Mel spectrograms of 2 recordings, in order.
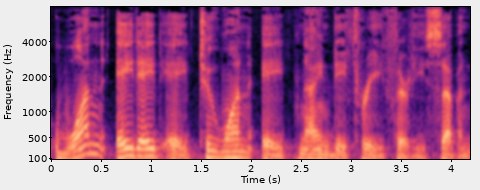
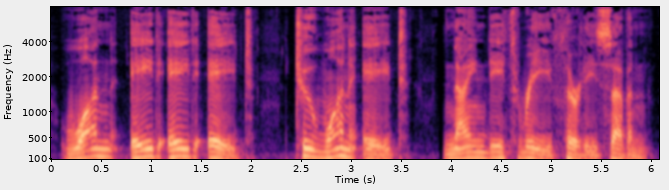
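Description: First: The number is read quickly. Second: The number is read more slowly.

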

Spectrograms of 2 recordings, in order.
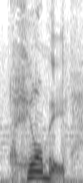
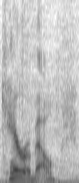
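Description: First: The word is said with two syllables. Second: The word is said with three syllables. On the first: "Mom, there's another A in there. It's not caramel" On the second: "I say caramel. That's how I pronounce it"

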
